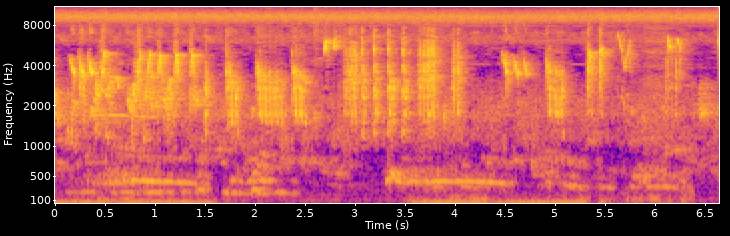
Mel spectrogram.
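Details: Reed warbler (kerak basi) delivering a continuous, varied song of rasping chatter, rapid note clusters and occasional higher whistles, fading slightly toward the end.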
